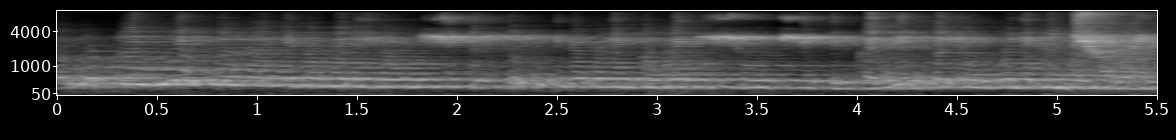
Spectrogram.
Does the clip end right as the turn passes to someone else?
No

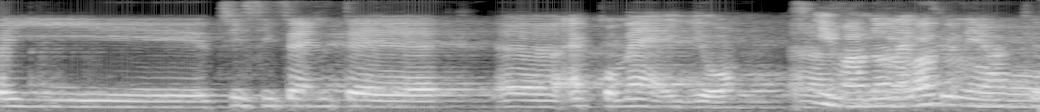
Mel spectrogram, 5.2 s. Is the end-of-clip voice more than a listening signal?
Yes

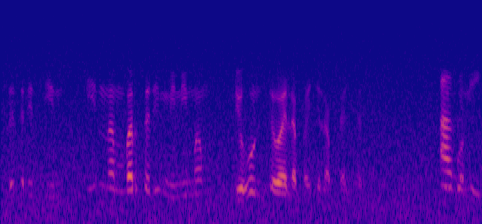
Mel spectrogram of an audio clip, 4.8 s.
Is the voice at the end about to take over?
Yes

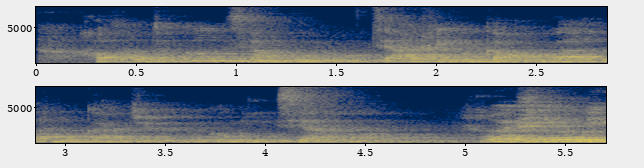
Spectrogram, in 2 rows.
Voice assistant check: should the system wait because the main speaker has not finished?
No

